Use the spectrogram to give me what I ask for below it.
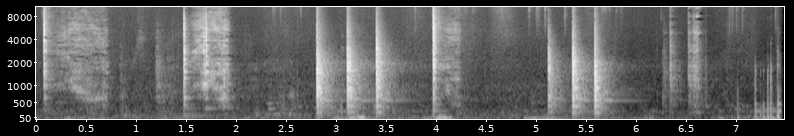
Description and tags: Here are the sounds recorded from various objects.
